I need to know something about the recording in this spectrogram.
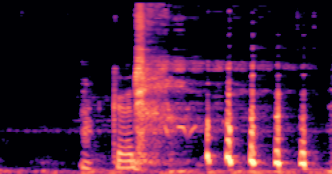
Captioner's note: laughs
